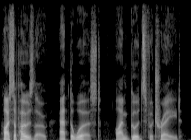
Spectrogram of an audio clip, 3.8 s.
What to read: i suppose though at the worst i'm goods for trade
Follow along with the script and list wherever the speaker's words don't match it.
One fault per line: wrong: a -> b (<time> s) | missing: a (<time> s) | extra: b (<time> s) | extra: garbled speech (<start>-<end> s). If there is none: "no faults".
no faults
